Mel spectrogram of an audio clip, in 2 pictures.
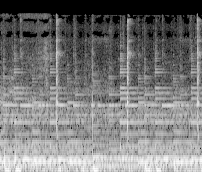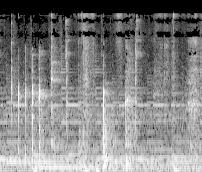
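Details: Steady background music with occasional clattering and knocking, and no animal voice. A few sharp clicks and rubbing noises come through near the middle.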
